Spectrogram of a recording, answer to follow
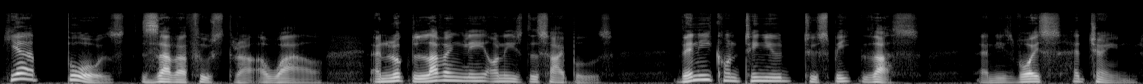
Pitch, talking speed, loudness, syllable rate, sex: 120 Hz, 105 wpm, -20 LUFS, 4.0 syllables/s, male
